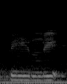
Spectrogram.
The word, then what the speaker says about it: Tilik: Pembahasan film tele Tele. gitu. Oh, Film bukan tilik ya? Tele. ya tulisannya sih tilik, tapi biasanya wong Jawa Rasanya kan wong Jawa bacanya kan tele.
